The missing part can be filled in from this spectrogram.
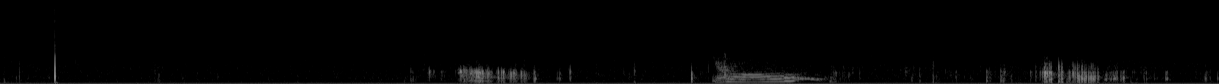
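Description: Three gurgling, groaning rumbles from an empty stomach over a steady hiss; ordinary bowel sounds.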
